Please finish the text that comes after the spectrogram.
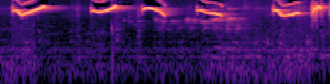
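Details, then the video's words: Sunbird calls used as a lure to attract wild sunbirds: five thin, high whistled notes, each sliding upward then level, spaced about half a second apart, in a clean quiet background. "Suara Pancingan Atau Pikat Burung Kolibri Wulung, Kaca, Jentit Langsung Respon"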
